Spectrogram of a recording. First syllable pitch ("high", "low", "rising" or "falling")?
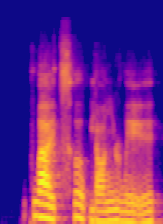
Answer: falling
